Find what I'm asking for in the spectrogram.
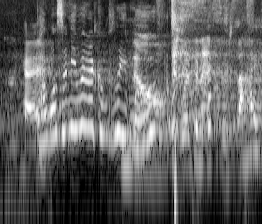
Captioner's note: laughing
